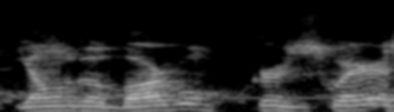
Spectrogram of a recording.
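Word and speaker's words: Barbourville: It was when you pronounce it as it's spelled, it's pronounced Barberville." Okay. He said, "Uh, y'all want to go to Barville, Cruz Square?"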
